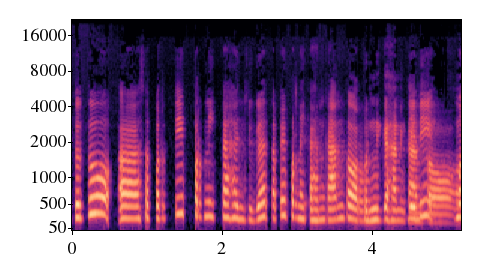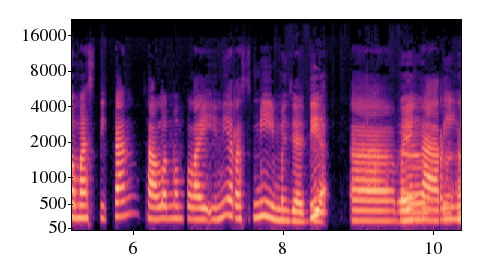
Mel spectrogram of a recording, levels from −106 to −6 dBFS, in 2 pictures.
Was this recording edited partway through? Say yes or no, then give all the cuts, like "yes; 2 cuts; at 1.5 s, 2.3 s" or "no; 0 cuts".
no; 0 cuts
